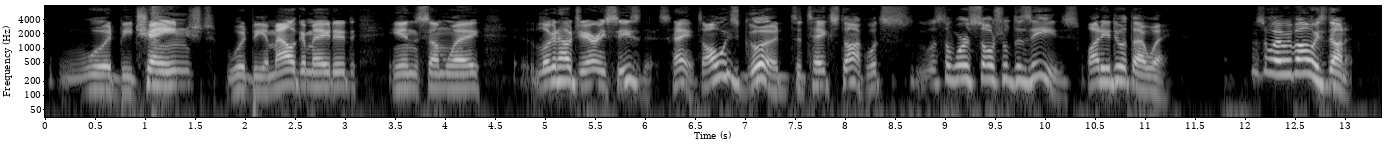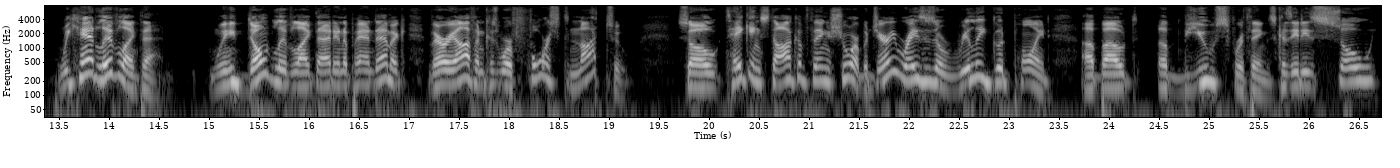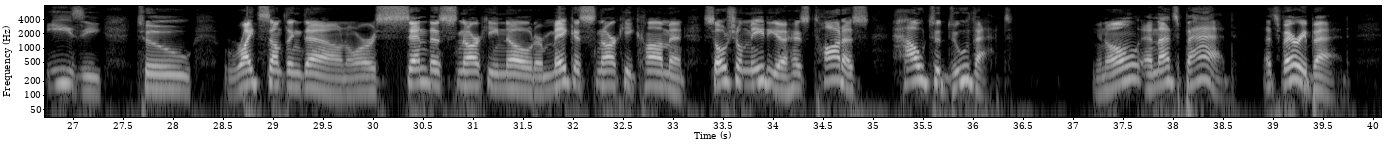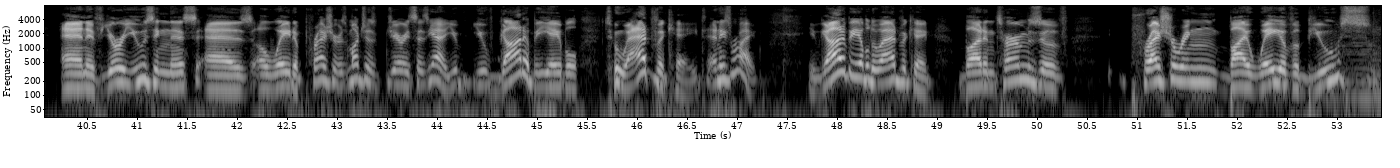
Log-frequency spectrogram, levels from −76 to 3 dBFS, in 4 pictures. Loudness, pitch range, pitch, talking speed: -21 LUFS, 145-195 Hz, 165 Hz, 175 wpm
